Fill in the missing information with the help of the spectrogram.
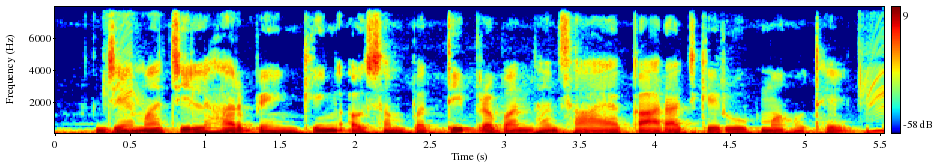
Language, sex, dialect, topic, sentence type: Chhattisgarhi, male, Central, banking, statement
